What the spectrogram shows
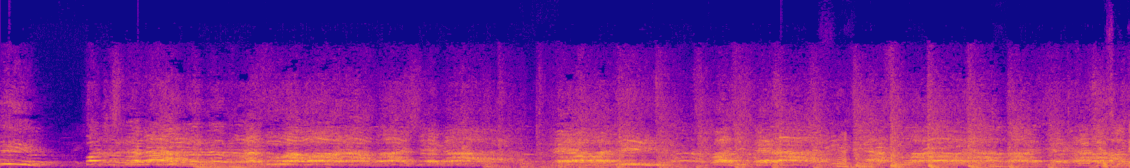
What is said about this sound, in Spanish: en la celebración, en lugar de centrarse mm. en, celebrar la Libertadores, los jugadores se vieron cantando Real Madrid, tu, tu hora va a llegar.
